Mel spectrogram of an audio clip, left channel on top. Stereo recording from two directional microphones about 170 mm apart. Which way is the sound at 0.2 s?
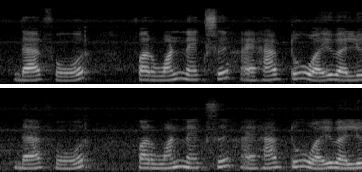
60° left (ahead or behind).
